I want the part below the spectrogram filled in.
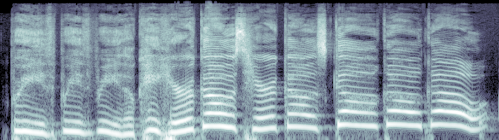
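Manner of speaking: high, breathless count-in; reliving the push. Retold or imitated. Reliving the final push in the delivery room, excited and high. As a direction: breathe it in, then rise to go, go, go.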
